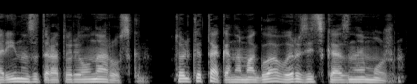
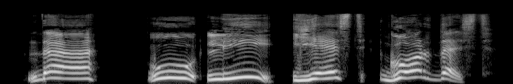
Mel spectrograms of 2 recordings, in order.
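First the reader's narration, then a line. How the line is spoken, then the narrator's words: Roar. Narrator (Russian): проревела она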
